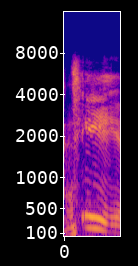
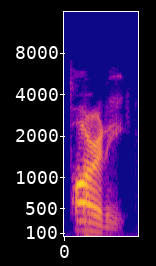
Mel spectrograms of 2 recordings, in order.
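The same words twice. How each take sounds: First: The stress is on the second syllable. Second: The stress is on the first syllable. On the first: "emphasis is on the second syllable" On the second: "instead of the first"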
